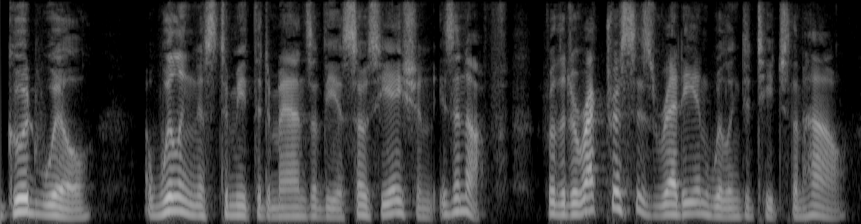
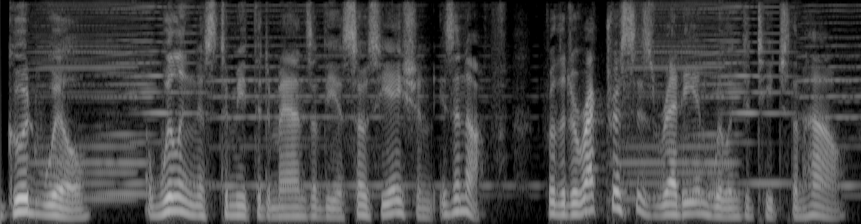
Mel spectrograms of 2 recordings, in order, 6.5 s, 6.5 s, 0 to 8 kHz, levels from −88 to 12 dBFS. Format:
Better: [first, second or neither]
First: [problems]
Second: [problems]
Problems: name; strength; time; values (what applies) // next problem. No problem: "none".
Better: first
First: none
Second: background sound (Harmonica); 15 dB below the speech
